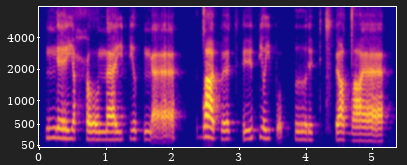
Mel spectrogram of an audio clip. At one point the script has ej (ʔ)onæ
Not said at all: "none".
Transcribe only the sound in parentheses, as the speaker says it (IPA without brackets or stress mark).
ħ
